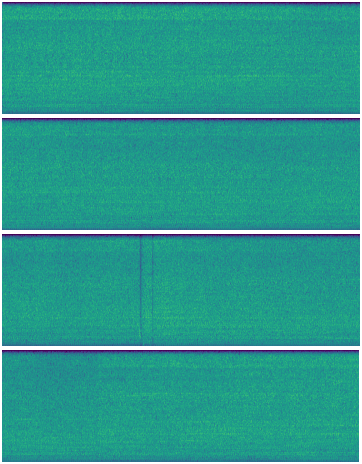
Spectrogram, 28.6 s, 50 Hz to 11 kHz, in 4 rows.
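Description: Wood-Mizer LT50 Wide portable sawmill's engine running steadily, with one sharp click a little past the middle.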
